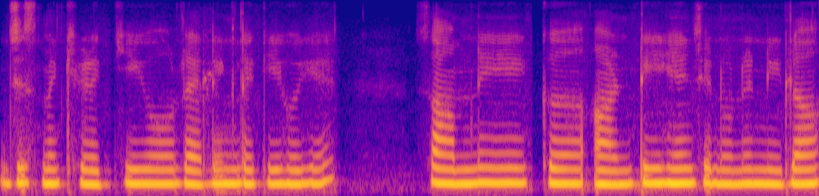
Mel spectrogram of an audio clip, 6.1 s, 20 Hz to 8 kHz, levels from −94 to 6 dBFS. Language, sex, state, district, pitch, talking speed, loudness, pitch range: Hindi, female, Chhattisgarh, Jashpur, 215 Hz, 135 wpm, -12 LUFS, 215-225 Hz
